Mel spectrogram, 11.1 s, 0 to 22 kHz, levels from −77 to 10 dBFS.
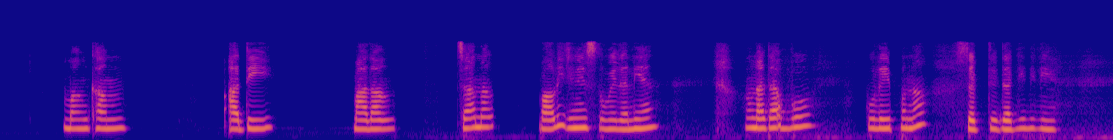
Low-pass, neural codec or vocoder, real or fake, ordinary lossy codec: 7.2 kHz; codec, 16 kHz in and 24 kHz out, 0.4 kbps, LongCat-Audio-Codec, two codebook decoder; fake; none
